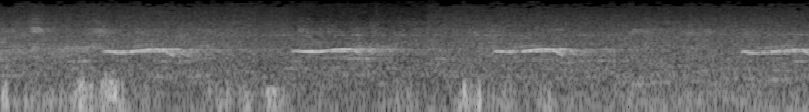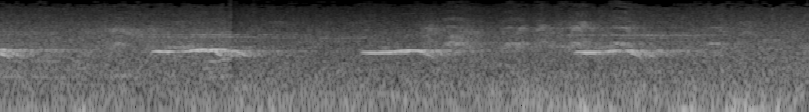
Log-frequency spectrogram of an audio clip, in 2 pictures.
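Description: A bird repeats one short, hooked whistled note about once a second, around nine times in a row, with fainter chirps from other birds behind it.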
